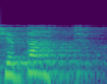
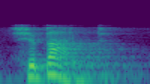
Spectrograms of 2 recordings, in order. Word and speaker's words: Shabbat: The Jews pronounce it, and this is the Hebrew pronunciation of it, they pronounce it Shabbat. Shabbat.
